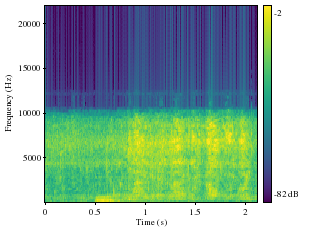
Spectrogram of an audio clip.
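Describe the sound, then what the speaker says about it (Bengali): Water is poured into a pan of fish curry masala for pabda macher jhal, a short close splashing, gurgling rush that starts after a brief pause and runs to the end. "এবার আমি জল দেব"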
